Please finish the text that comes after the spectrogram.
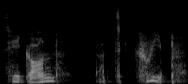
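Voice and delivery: hushed whisper from hiding. Acted. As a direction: peek round the corner and whisper. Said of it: "she goes".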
